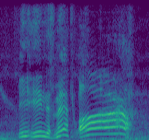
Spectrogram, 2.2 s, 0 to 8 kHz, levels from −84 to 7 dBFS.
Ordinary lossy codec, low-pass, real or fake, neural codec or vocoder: none; none; fake; codec, 16 kHz, 4 kbps, X-Codec, WavLM features, trained on Multilingual LibriSpeech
